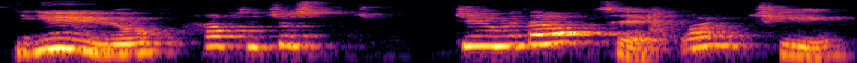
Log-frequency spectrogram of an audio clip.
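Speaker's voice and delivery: high, loud dismissive wife; tart wife. Acted. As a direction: tell him off tartly. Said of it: "his wife told him".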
